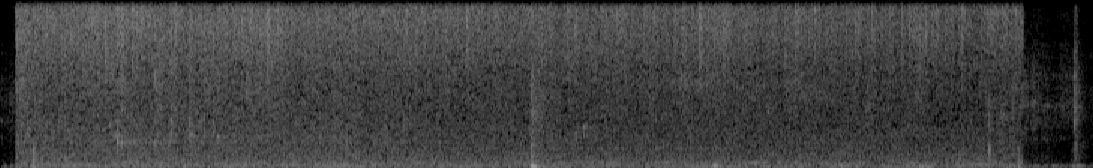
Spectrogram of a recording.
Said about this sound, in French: Donc c'est le son de la douche car il ressemble au son de la pluie.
